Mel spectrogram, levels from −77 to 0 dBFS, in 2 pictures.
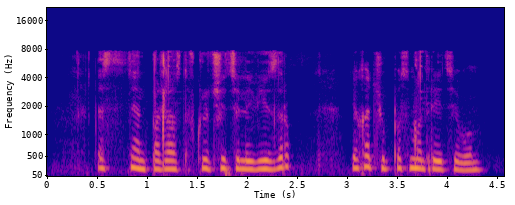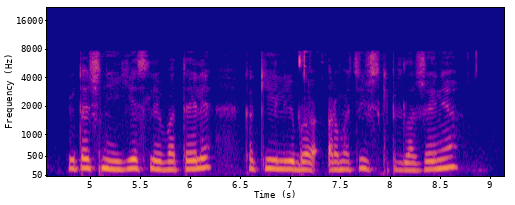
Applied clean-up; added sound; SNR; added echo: neural mask model Resemble Enhance denoiser.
